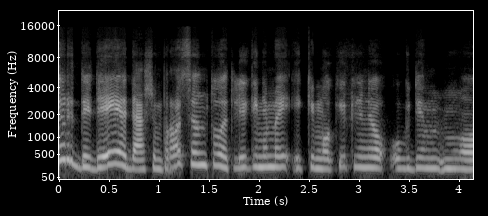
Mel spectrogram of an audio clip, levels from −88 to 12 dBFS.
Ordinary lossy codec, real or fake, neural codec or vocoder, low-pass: Opus, 32 kbps; fake; codec, 44.1 kHz, 2.6 kbps, DAC; 19.8 kHz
